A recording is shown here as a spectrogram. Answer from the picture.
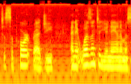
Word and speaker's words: REGI: The acronym is REGI. That's how we've pronounced it.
